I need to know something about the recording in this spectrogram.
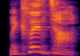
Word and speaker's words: McClintock: a surprise one tom mclaughlik the clock click mcclintock the clinton that's how you say it mcclintock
